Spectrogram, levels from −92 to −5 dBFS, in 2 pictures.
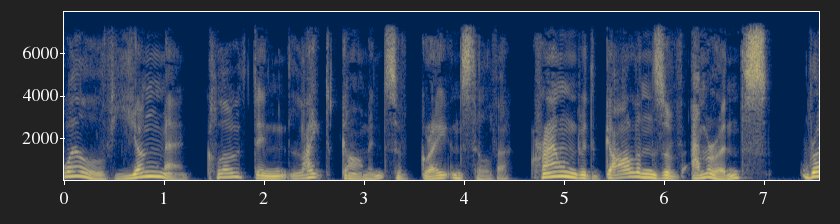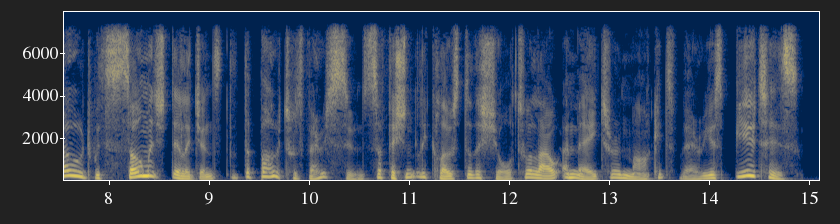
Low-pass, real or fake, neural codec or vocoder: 7.2 kHz; real; none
